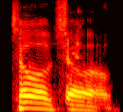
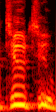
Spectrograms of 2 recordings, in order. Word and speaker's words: To'o: He had To'o on Kicking It with Kunkel, and they were talking about all the weird pronunciations of his name. He said he's gotten Tutu before.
